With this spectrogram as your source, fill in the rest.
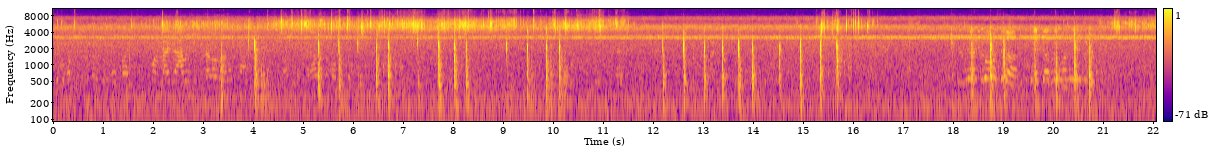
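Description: Grass blades rustle and brush close by.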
